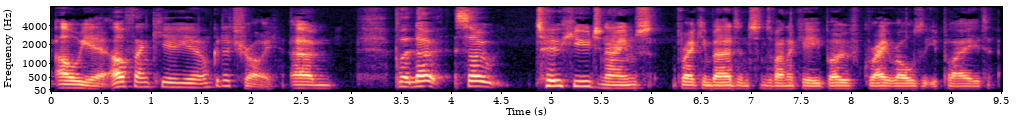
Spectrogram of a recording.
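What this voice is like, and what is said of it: Birmingham English accent. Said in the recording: “how um, common and um, disgusting my accent is ... the area where I'm from, Birmingham, was voted the worst accent in the UK”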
